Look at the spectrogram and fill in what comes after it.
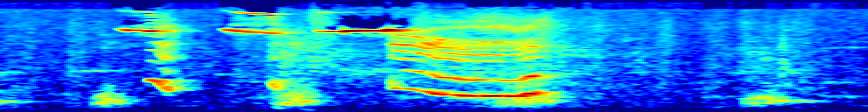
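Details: A new litter of Cavapoo puppies; one pup lets out a drawn-out, wavering whine that slides downward, preceded by brief squeaky yelps.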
